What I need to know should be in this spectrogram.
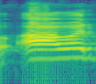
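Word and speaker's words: hour: अभी मैंने कहा की हा जो है वह साइलेंट होता है तो अवर का साउंड आता है इसलिए इसमें एन लगेगा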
